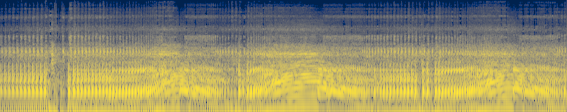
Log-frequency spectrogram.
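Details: Suzuki Address scooter, running without air filter, throttle body not yet cleaned: engine revs up and down unevenly, lumpy, never settles; rough running, likely from missing air filter.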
